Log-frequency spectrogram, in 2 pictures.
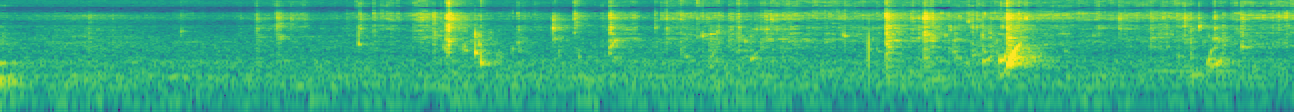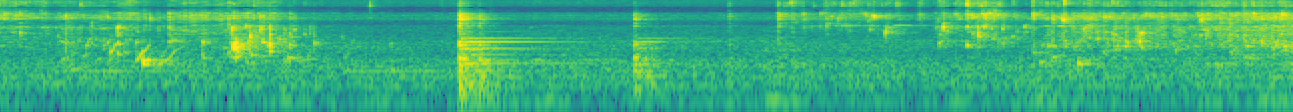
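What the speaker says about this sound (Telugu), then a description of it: "ఇప్పుడు పాలు పోసుకుందామండి" Cow's milk is poured into a pot to make firm homemade cheese, making a faint, continuous liquid trickle and splash with a few small metallic clinks and no talking.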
